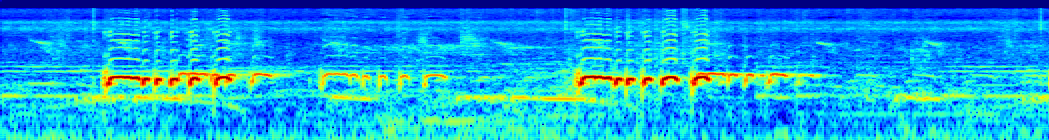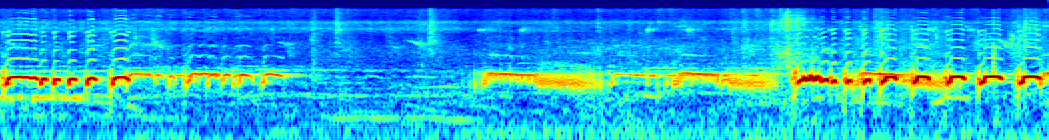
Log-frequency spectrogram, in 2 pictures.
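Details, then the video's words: Local zebra doves at dusk, singing eagerly: bright, rapid stuttering coo phrases of about five notes, spaced a few seconds apart, overlapped by lower, softer dove coos and ending in a long rolling run. "perkutut lokal gacor panggilan waktu senja"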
